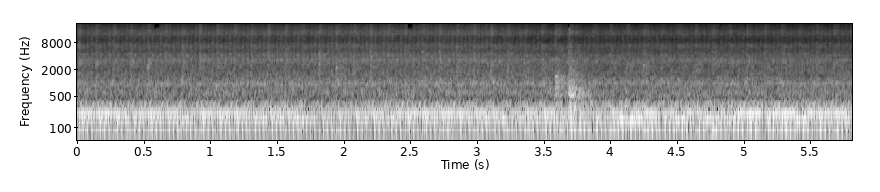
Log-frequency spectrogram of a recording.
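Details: 1978 MG Midget, 4-speed manual with side-draft carbs and many modifications, revived after sitting neglected for years: steady, slightly lumpy four-cylinder idle at an even pace with no knocks; sounds healthy.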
